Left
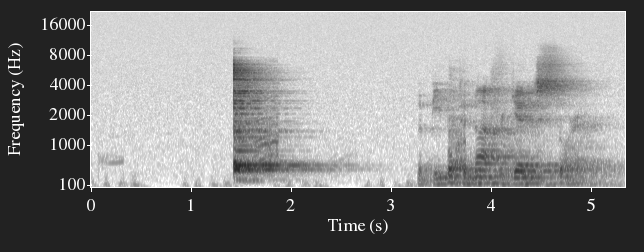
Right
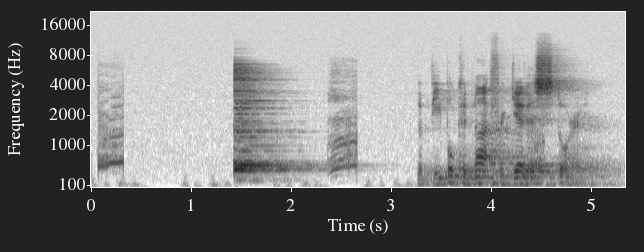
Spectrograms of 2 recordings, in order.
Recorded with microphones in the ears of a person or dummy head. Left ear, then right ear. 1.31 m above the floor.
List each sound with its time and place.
1.4 s a cowbell: 65° left (ahead or behind), 1.9 m
3.3 s a man speaking: 40° right (ahead or behind), 1.2 m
